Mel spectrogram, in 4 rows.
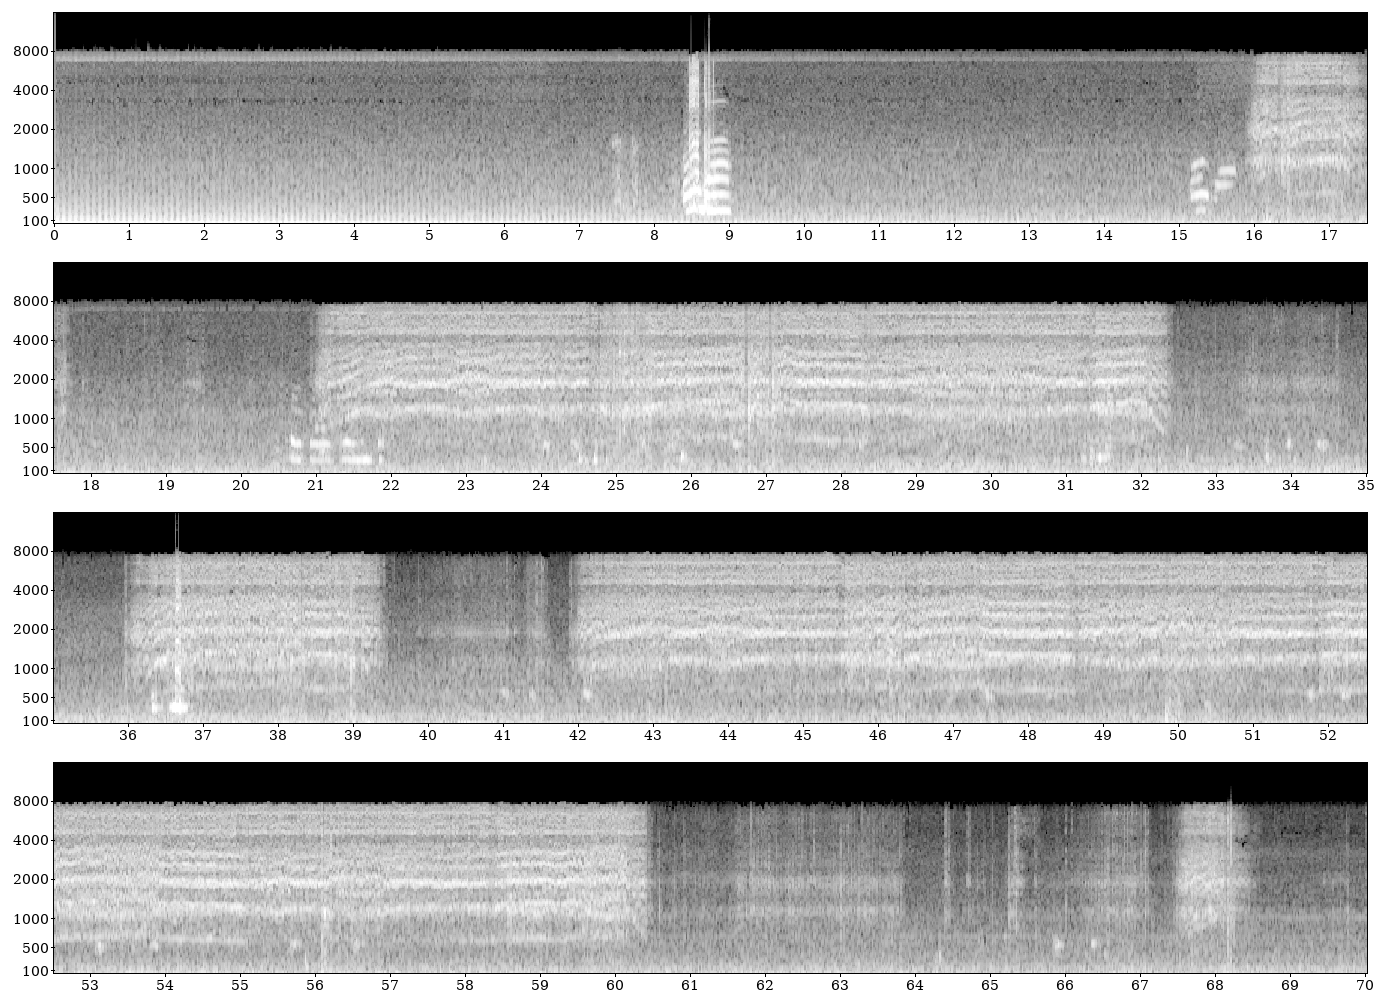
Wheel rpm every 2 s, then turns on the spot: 0, 0, 0, 0, 0, 0, 0, 0, 90, 10, 50, 160, 160, 160, 160, 160, 30, 10, 120, 120, 20, 130, 160, 160, 160, 160, 160, 160, 160, 160, 40, 10, 0, 30, 20.
32-34 40-42 60-64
